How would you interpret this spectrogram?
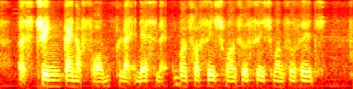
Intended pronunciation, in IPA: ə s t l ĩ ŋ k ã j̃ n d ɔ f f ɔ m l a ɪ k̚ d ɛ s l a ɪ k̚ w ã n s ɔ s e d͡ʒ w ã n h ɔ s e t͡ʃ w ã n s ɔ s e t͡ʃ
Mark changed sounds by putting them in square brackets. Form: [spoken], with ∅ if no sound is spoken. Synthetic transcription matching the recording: ə s t [ɹ] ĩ ŋ k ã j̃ n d ɔ f f ɔ m l a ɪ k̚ d ɛ s l a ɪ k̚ w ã n s ɔ s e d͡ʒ w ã n [s] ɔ s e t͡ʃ w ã n s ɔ s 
